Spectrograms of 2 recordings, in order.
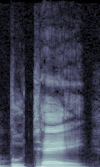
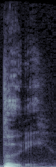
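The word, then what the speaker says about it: Boutte: While many Sports and Answers fans and media members historically pronounced his last name with the French style bouty, Booty himself confirmed that it is pronounced Booty.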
